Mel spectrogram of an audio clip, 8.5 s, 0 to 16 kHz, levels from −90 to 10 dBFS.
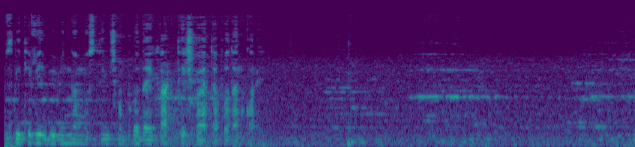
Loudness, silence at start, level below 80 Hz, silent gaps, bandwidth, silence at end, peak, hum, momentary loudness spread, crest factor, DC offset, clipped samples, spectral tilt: -38 LUFS; 0.05 s; -60 dBFS; none; 11.5 kHz; 0 s; -16 dBFS; none; 25 LU; 24 dB; under 0.1%; under 0.1%; -4 dB/octave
